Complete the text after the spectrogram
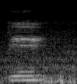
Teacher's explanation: हमारे यहाँ क्लोजर हो रहा है, हमारे दोनों होठ सट रहे हैं आपस में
